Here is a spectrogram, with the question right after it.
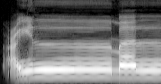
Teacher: huruf lam punya sifat yang namanya tawassut teman-teman tawasut itu artinya Dia sedikit mengalir suaranya jadi antara AL dengan ya Enggak boleh ada putus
